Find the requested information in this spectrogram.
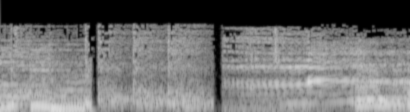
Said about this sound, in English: Wow, that was a big cow, but a diseased one.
